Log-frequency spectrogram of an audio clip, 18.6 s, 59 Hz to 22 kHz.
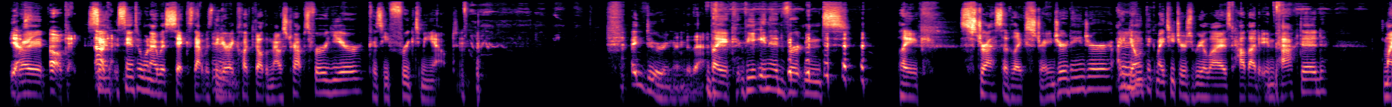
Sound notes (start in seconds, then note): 6.2 laughs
